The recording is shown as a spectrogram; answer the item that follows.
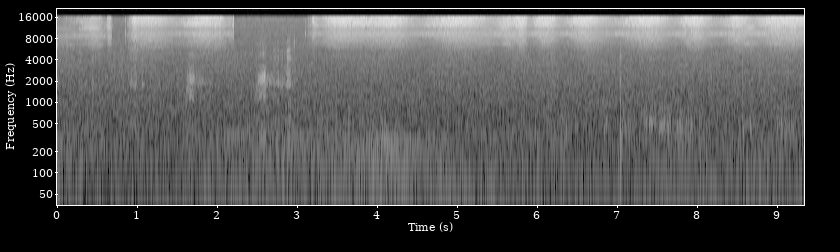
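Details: A male Roesel's bush-cricket (Metrioptera roeseli) sings a continuous, very high-pitched sizzling buzz, broken by two brief pauses.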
